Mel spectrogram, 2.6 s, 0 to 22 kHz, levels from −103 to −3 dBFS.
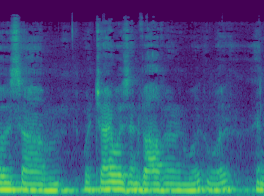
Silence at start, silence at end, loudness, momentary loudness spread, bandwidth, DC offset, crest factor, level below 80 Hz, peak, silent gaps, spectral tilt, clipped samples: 0 s; 0 s; -27 LUFS; 7 LU; 14 kHz; under 0.1%; 12 dB; -60 dBFS; -12 dBFS; none; -7.5 dB/octave; under 0.1%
